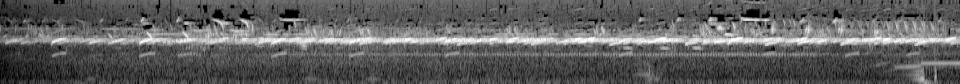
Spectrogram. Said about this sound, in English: We leave you this week on Echo Pond. Ruth Happel recorded this wildlife scene in the Adirondack Mountains of New York, featuring the enchanting call of the loon.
